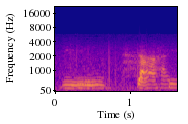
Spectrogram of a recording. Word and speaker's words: Dienstag: Sonntag, Montag, Dienstag, Mittwoch. That is good. But pronounce the words broader, so Sonntag, Montag, Dienstag, yes?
